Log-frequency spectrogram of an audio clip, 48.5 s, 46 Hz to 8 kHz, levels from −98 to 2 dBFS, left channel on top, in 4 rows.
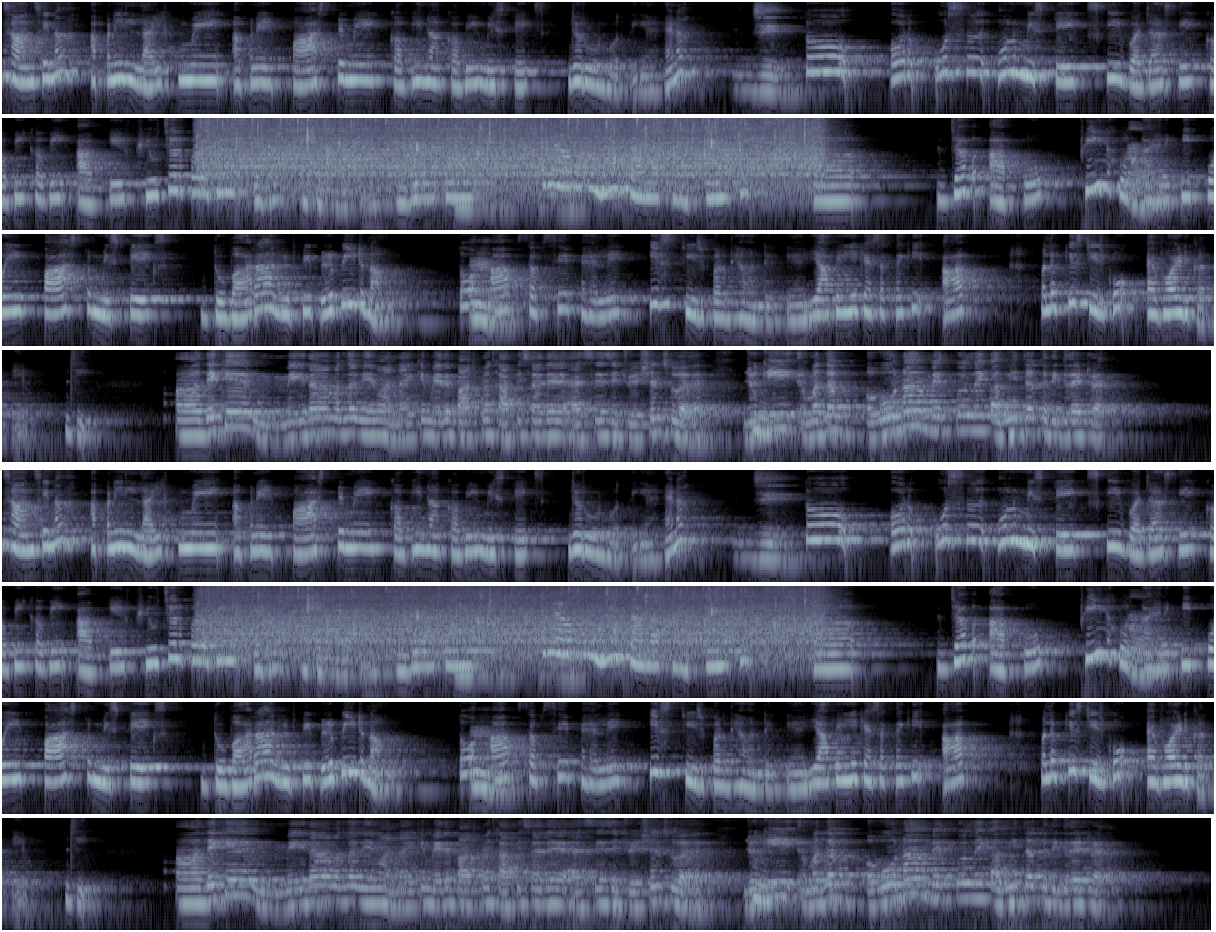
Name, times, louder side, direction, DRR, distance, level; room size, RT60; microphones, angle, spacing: voice 1, 0.0-5.3 5.7-6.9 8.0-8.5 8.9-16.8 17.5-19.6 20.2-20.7 21.5-22.5 22.9-25.9 26.4-28.2 28.8-30.4 30.7-33.9 34.6-36.6 37.0-37.2 43.9-44.1, equal, 5° right, 3 dB, 0.8 m, -40 dB
voice 2, 7.3-7.9 16.6-17.1 17.5-17.8 23.4-23.8 28.9-29.3 38.1-43.4 43.8-47.4, left 2 dB, 80° left, -3 dB, 2.1 m, -42 dB
sound 1, 14.0-20.4, left 4 dB, 55° left, 1.5 m, -38 dB
23.5 x 9.7 x 3.3 m, 1.5 s
head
